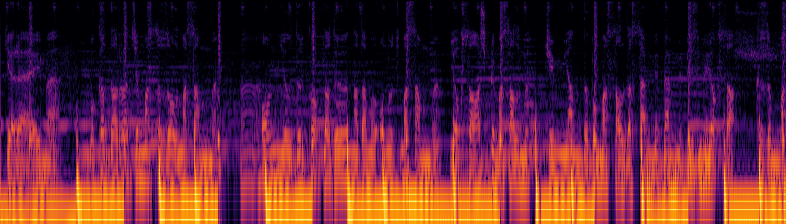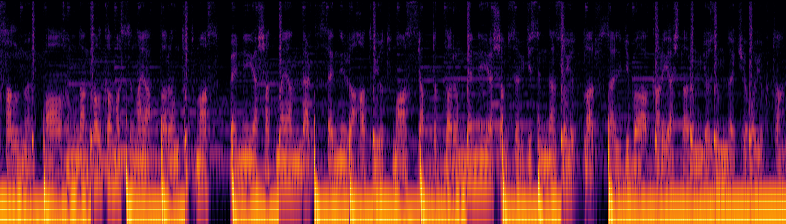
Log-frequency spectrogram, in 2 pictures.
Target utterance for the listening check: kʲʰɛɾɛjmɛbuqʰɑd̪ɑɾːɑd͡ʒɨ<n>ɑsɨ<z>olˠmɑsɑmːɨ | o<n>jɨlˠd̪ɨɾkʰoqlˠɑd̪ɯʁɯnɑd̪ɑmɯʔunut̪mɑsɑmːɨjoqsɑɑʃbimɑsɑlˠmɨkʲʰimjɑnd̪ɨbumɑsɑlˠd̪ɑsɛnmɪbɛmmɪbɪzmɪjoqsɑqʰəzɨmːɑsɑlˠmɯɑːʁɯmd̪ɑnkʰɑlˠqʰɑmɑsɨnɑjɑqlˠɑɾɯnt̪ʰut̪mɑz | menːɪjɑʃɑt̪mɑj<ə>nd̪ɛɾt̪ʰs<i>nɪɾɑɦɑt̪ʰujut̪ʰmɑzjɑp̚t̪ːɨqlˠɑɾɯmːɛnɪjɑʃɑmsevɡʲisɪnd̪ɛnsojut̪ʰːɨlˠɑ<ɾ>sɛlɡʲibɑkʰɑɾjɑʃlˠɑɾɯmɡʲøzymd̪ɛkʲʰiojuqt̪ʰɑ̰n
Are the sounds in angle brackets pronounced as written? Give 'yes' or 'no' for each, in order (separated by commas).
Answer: no, yes, yes, no, no, yes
